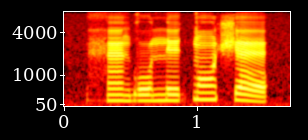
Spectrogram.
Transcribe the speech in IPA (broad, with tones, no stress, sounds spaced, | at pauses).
h ɛ̃˧ ɡ o˧ n e˧ k͡p ɔ̃˦ ʃ ɛ˦˨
